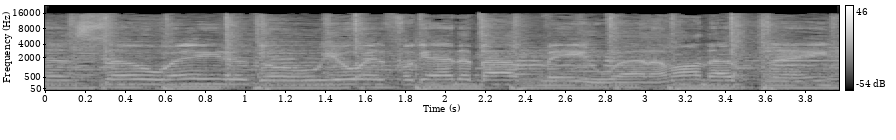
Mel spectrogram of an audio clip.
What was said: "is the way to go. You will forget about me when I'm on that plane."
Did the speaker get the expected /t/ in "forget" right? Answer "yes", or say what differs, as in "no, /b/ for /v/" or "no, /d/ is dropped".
yes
